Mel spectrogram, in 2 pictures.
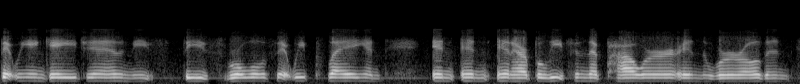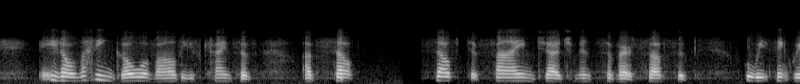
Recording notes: ACIM Daily Conference Call.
